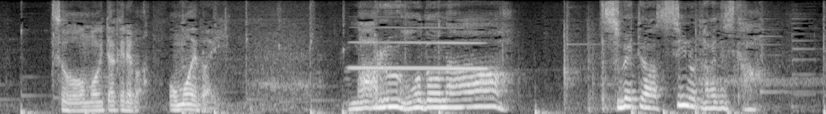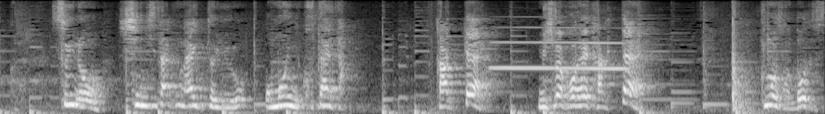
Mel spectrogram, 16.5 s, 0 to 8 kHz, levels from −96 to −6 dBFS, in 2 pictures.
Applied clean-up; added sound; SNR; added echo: none; Wind instrument, woodwind instrument; 7 dB; none.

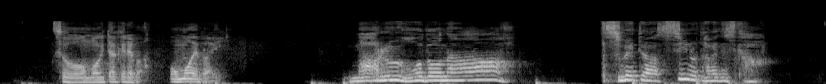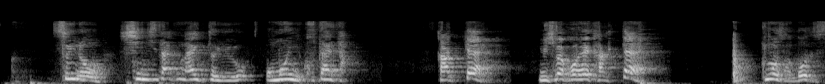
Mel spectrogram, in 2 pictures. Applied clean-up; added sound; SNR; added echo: neural mask model Resemble Enhance denoiser.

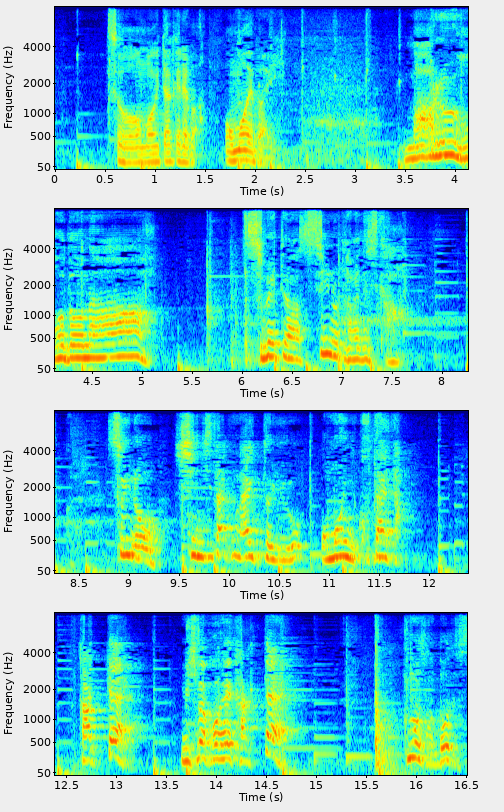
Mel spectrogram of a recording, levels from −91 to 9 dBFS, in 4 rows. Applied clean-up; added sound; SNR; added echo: none; none; none; none.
